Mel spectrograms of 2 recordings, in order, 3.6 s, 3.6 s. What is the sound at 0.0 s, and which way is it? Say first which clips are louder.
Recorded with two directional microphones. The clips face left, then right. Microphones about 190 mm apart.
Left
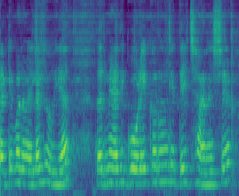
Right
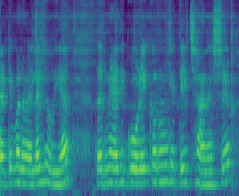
A woman's voice: right 1 dB; centre (ahead or behind).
